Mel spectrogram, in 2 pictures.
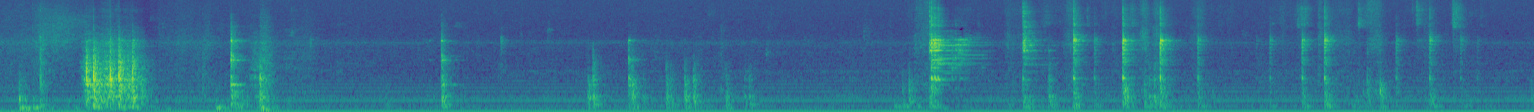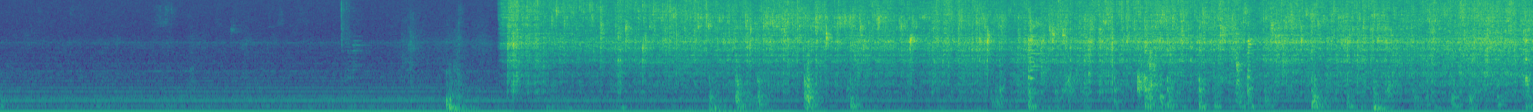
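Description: Scattered taps and clinks of a bowl and utensils over a steady hum as herring are dredged in ground oats. About twenty seconds in, loud sizzling starts suddenly and holds steady as the oat-coated herring go into hot coconut oil in a frying pan.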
